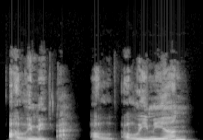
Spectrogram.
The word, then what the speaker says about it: Alimian: Alimian? Yes. Is that right? Alimian?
